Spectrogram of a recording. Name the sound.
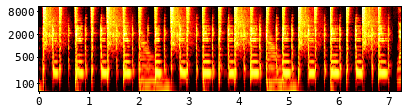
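guitar playing single note G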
